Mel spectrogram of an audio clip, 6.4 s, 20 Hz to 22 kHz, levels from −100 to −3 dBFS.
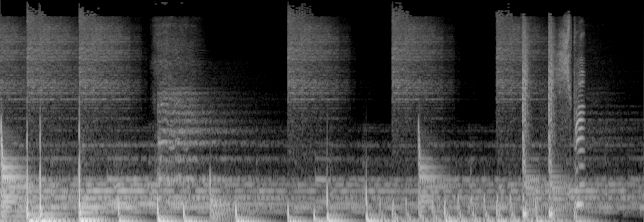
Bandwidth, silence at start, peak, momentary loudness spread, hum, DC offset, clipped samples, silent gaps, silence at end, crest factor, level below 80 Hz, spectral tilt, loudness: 17.5 kHz; 0 s; -6 dBFS; 11 LU; none; under 0.1%; under 0.1%; none; 0 s; 18 dB; -28 dBFS; -6 dB/octave; -30 LUFS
